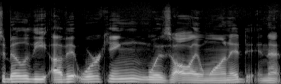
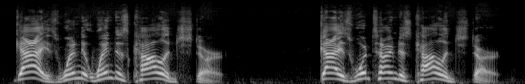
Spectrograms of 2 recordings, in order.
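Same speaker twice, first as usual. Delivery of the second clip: put-on non-Michigan accent; 13 semitones higher than usual. Joking about accents: put-on non-Michigan accent. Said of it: "That's my best non-Michigan accent".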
